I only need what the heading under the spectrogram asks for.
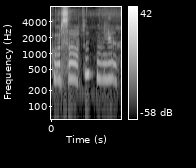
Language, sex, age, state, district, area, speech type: Kashmiri, male, 18-30, Jammu and Kashmir, Srinagar, urban, spontaneous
